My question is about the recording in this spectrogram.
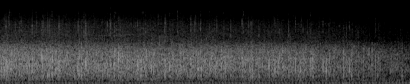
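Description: A large audience applauding, dense clapping that gradually dies away toward the end.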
